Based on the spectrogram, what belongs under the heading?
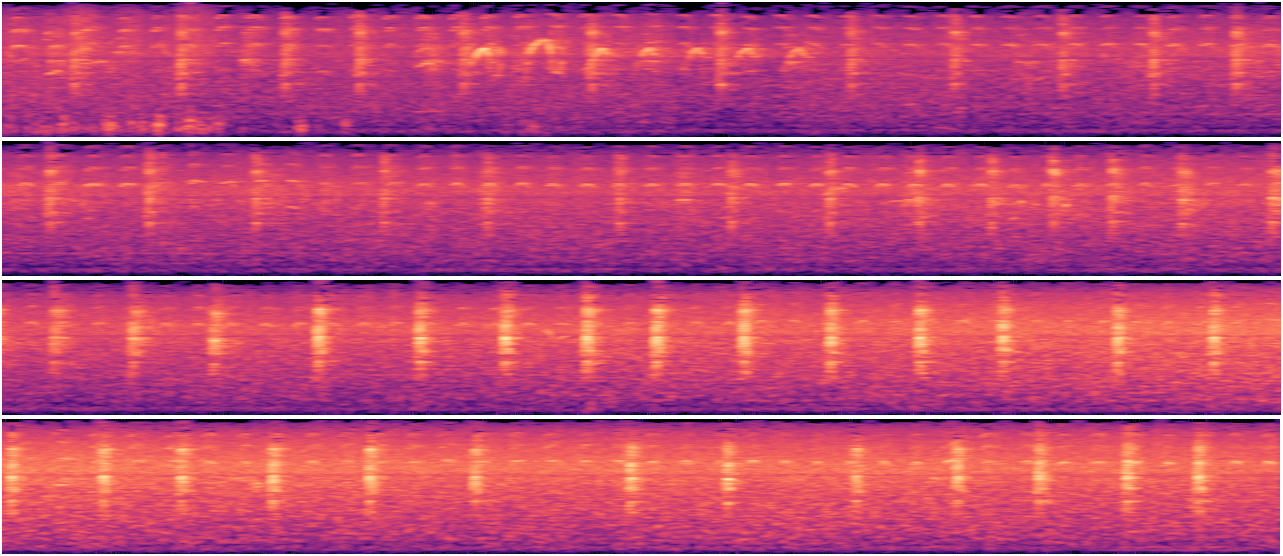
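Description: A bird repeating a sharp, high call over and over, faint and irregular at first, then about twice a second and louder in the second half.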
